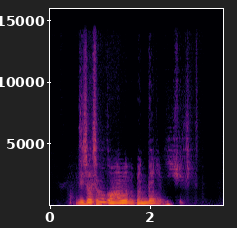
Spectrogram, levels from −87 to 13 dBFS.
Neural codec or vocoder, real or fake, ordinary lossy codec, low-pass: codec, 44.1 kHz, 0.9 kbps, DAC; fake; none; 14.4 kHz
